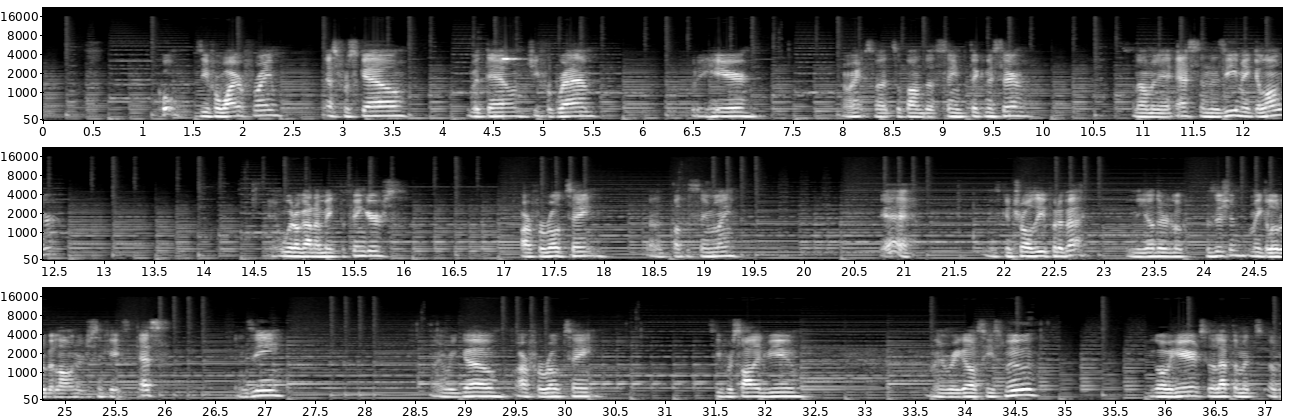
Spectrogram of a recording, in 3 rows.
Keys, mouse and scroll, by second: 1.5 z, 2.8 s, 19.2 scroll up 2, 20.7-21.0 scroll down 2, 22.2 ctrl+z, 31.4 z, 32.8 scroll down 1, 34.5 click, 34.5 scroll down 1, 37.0 click.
